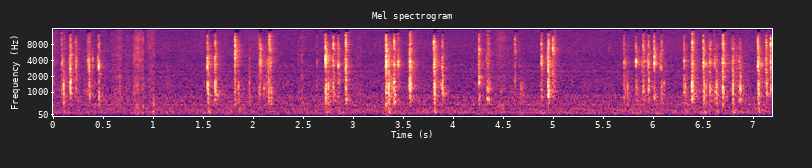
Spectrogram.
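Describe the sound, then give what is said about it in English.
Rapid typing on a computer keyboard while entering an email address, quiet irregular bursts of key clicks with short pauses between groups. “So I'm just going to type in Vince's email address here.”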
